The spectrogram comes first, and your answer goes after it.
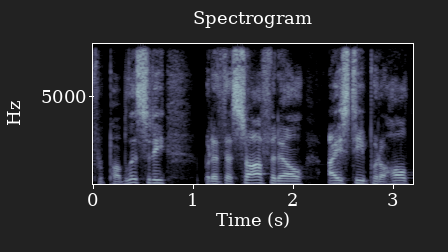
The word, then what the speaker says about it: Sofitel: Angeles at the uh I think it's pronounced the Sofitel Hotel is that right yeah body count by now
